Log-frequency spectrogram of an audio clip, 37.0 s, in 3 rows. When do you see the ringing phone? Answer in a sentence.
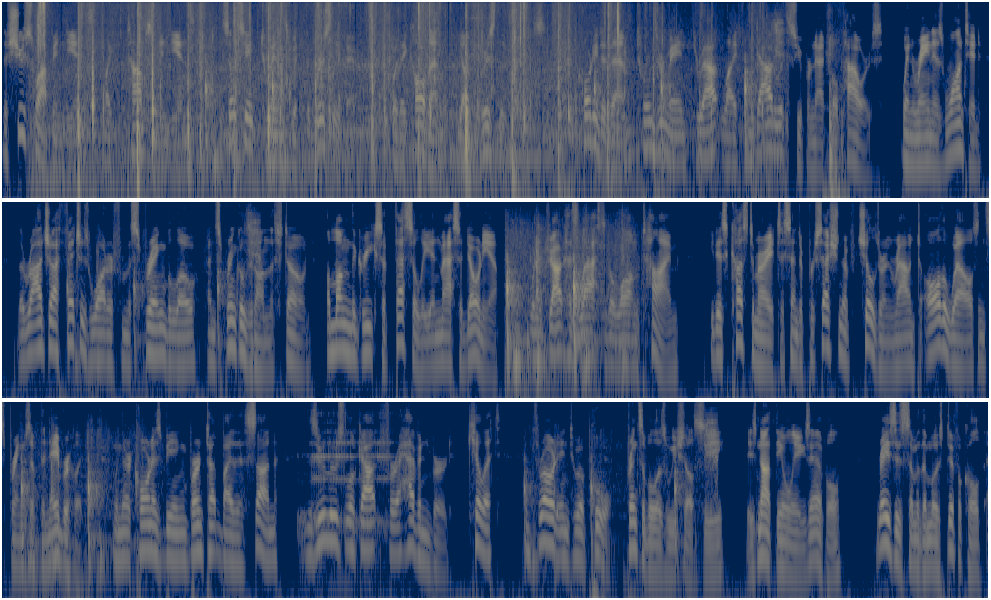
You can't hear the ringing phone here.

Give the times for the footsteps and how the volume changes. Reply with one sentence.
The footsteps can be heard from 0.3 to 10.6 s, getting quieter.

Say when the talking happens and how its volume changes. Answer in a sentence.
The talking can be heard from 0.0 to 36.9 s, at a steady volume.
